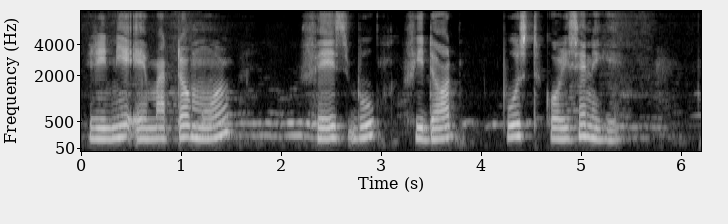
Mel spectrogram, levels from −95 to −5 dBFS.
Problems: background sounds at intervals, background conversations at intervals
